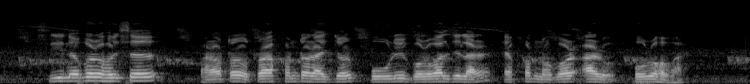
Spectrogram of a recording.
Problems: constant background noise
